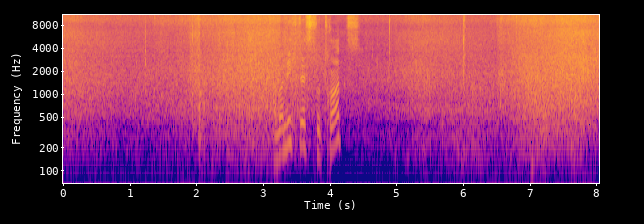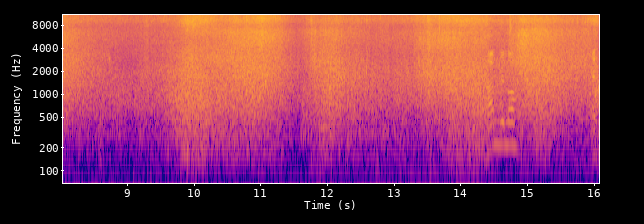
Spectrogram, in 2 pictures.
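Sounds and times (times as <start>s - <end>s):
surf washing onto sandy beach: 0.0s - 16.0s.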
